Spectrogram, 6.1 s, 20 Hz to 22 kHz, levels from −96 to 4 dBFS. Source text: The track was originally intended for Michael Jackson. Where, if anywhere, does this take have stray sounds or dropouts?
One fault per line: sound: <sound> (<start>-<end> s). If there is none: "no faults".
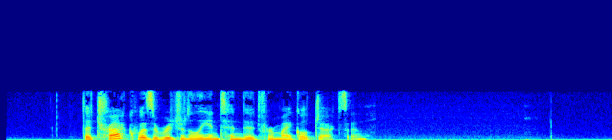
no faults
